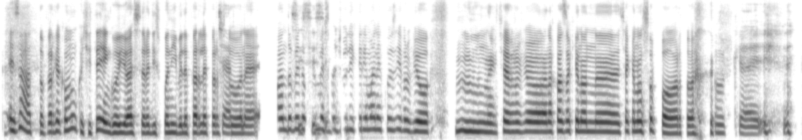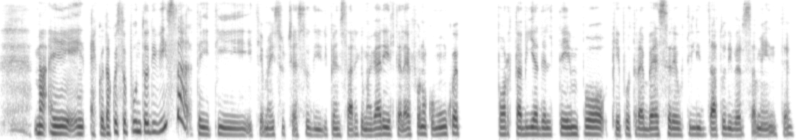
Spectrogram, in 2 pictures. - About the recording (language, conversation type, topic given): Italian, podcast, Che rapporto hai con il tuo smartphone nella vita di tutti i giorni?
- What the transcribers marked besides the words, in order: "cioè" said as "ceh"; "proprio" said as "propio"; other background noise; "cioè" said as "ceh"; chuckle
